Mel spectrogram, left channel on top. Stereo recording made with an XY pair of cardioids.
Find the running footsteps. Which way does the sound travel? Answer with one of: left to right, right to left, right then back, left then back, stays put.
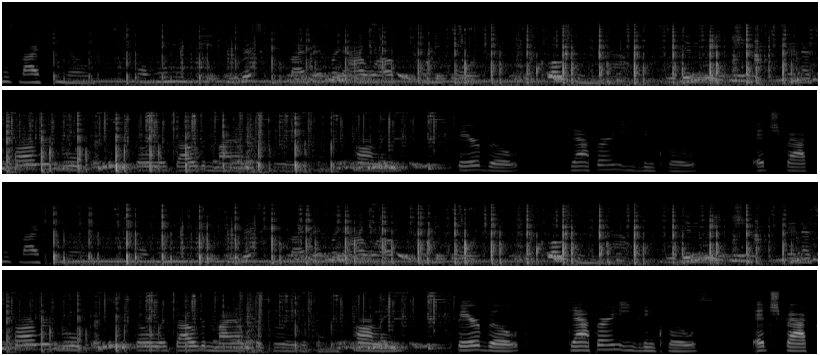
right to left.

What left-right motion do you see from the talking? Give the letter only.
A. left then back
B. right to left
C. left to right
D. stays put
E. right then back
C.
